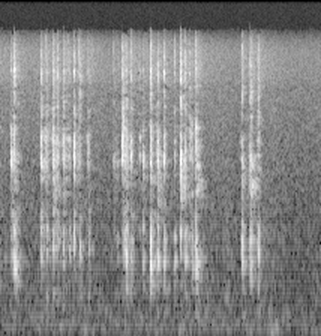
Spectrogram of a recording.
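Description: Computer keyboard typing: several quick bursts of keystrokes with short pauses between them.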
